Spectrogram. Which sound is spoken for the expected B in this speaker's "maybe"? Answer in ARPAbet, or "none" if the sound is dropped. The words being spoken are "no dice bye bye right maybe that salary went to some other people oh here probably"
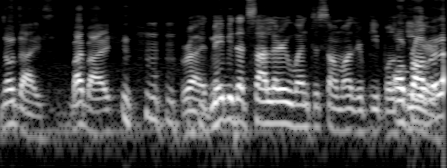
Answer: B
